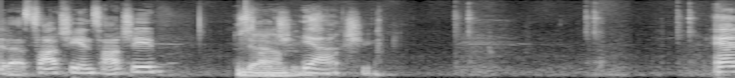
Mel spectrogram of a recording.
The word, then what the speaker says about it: Saatchi: Saatchi.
